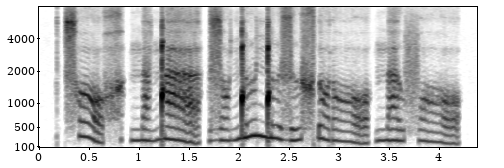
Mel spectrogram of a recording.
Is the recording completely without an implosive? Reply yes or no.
no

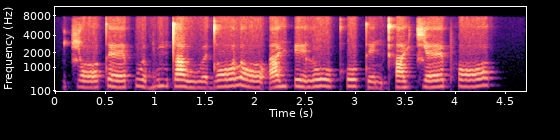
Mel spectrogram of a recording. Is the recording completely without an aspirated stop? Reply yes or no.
no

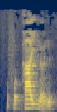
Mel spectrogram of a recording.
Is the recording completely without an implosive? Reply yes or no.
yes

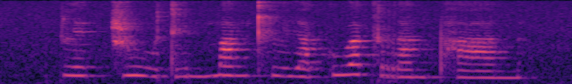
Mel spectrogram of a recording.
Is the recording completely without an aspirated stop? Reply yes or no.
no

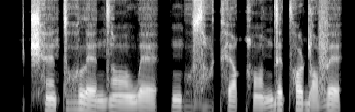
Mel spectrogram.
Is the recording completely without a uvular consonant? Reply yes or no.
no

